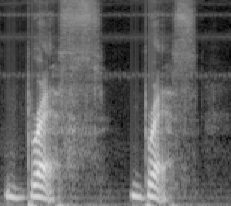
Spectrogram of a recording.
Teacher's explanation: esse F aqui ele é feito com a língua né e não com o Lábio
